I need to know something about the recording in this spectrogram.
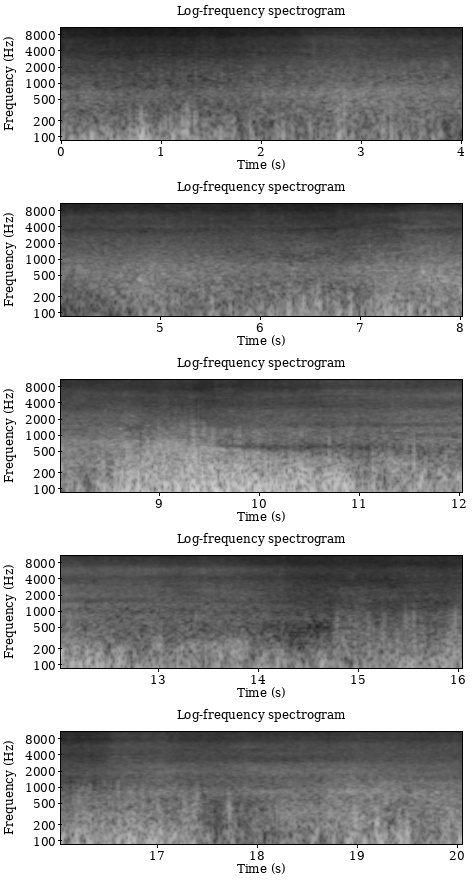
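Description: Gentle ocean surf washing onto a sandy beach, with wind rumbling on the microphone; the noise swells louder from about eight to eleven seconds in.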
